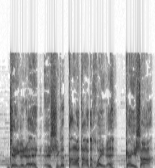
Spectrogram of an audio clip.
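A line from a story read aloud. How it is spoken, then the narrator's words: Scruffy priest shouting. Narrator (Chinese): 一个邋遢的道士，还大叫了声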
